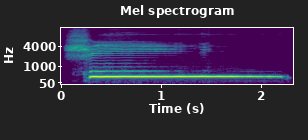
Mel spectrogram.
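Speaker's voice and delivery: शीन held long; long sheen. Shown as a demonstration. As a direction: stretch शीन slowly. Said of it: "इस तरह की sound".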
